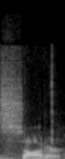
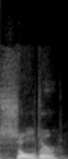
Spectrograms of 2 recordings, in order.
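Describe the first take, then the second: First: The L sound is left out. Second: The L sound is clearly pronounced. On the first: "I've always said solder" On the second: "The L is not silent. ... that's what I have to say"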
